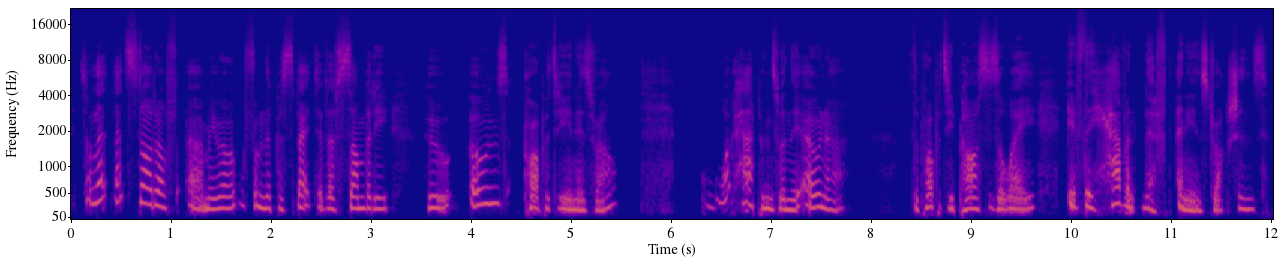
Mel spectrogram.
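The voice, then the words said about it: Hoarse, strained voice. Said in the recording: “I'm a little bit hoarse today. I've lost my voice.”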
